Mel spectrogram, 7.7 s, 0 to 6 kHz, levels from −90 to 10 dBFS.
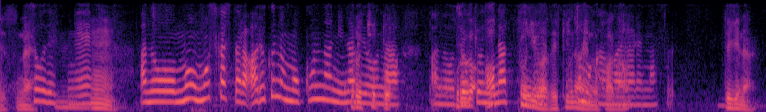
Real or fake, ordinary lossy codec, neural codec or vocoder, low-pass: real; Opus, 16 kbps; none; 5.4 kHz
